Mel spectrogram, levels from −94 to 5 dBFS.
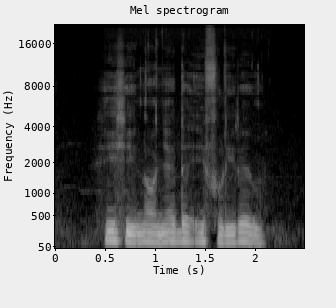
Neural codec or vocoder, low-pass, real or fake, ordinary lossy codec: vocoder, 44.1 kHz, 128 mel bands every 256 samples, BigVGAN v2; none; fake; none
